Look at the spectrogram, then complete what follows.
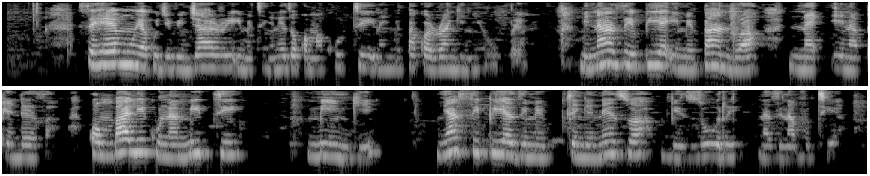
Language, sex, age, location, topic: Swahili, female, 18-24, Mombasa, government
